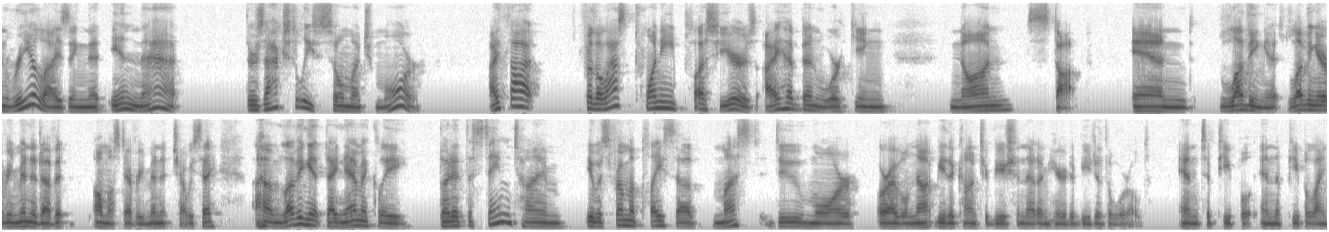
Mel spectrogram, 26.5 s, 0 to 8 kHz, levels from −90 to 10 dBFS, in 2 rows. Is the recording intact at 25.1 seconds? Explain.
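No. At 25.1 s a low, steady buzz with a fizzy hash above it sits under the speech, about 35 dB below it. This is video or display buzz: a screen or video cable is coupling into the audio path, and the hum's fundamental sits at 75 Hz, matching the picture's field rate. It runs through the whole clip, so it is present at this moment too. Because the audio came through a G.722 call path with nothing above 8 kHz, no high line-rate whine can be heard alongside it.

The tempo around 25.1 s has a faint unevenness, with small hiccups where short pieces seem to repeat. This comes from clock drift between sender and receiver. The sender's clock runs roughly 1.5% slow, so the receiver's jitter buffer keeps draining. To keep the buffer from running dry, the receiver has to stretch the audio by repeating bits, and these tiny stumbles recur at uneven intervals all through the clip.

Those repeats are the repeated timing corrections, which run from 0.10 s to 26.33 s and so cover this moment. 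Playback runs at about 99% speed, and the corrections add roughly 200 ms over the stretch. Every correction goes the same way, lengthening the sound slightly. Each one is small and irregularly spaced, so it comes across as a brief hitch or a slightly unsteady rhythm rather than an obvious skip.

Scattered short gaps between 1.50 s and 25.68 s also include this moment. Around fifteen brief holes from late or lost packets are spread across that span, the longest about 30 ms. The receiver patched each one by continuing the last sound, concealing about 200 ms in total, roughly 1% of the span. Each patch is heard as a tiny tick, smear or hiccup while the speech stays clear.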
